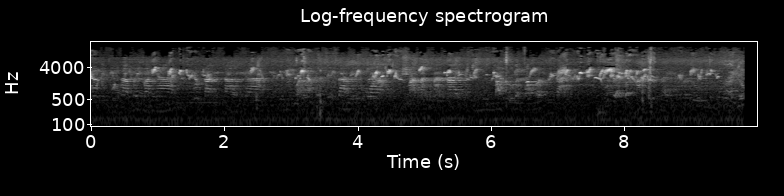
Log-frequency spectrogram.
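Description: Red-whiskered bulbul song: rich, bubbly whistled phrases given in quick bursts, with possible voices underneath.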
